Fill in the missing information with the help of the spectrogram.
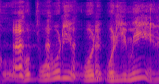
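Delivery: a wife caught off guard, stumbling; imitating a wife's flustered confusion; puzzled wife. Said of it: "And she's like".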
